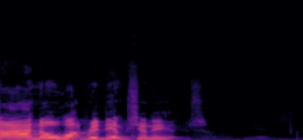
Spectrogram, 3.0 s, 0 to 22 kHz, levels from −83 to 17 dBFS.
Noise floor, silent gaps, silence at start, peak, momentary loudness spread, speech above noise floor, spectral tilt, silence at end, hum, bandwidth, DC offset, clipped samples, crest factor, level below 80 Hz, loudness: -64 dBFS; none; 0 s; -6 dBFS; 12 LU; 42 dB; -5 dB/octave; 1.3 s; none; 9.4 kHz; under 0.1%; under 0.1%; 18 dB; -62 dBFS; -21 LUFS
